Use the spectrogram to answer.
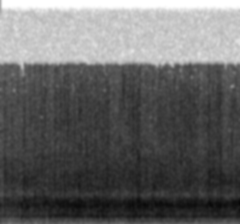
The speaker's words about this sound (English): How many applaud if you were happy to see that calendar work?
